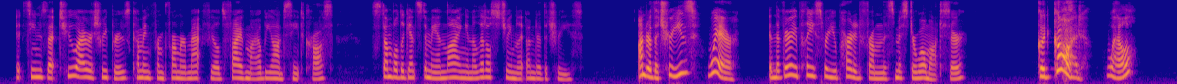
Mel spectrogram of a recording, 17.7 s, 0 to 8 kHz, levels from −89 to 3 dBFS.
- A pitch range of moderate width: Yes, average, 3.6 semitones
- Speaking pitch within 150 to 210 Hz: No, high, 230 Hz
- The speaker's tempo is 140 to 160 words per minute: Yes, average, 155 wpm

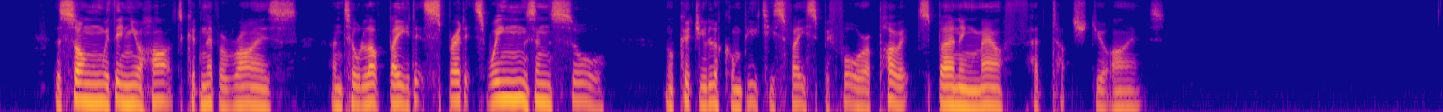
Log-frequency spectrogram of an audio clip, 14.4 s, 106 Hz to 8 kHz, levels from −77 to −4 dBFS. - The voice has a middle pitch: Yes, medium, 145 Hz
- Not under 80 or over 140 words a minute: Yes, slow, 135 wpm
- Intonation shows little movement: No, average, 3.1 semitones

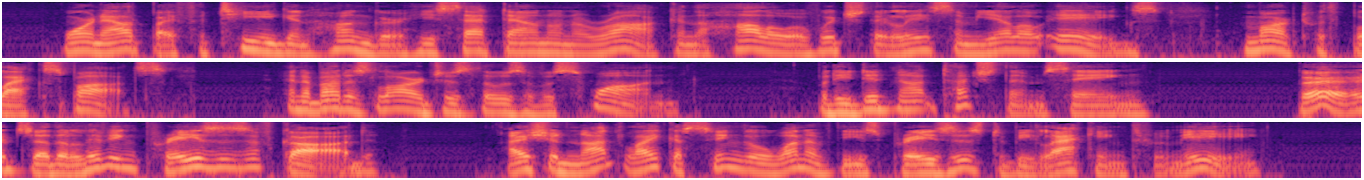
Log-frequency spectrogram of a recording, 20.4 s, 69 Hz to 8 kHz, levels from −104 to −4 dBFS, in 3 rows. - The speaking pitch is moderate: No, low, 125 Hz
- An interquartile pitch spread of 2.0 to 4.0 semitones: No, average, 5.3 semitones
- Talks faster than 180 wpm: Yes, average, 190 wpm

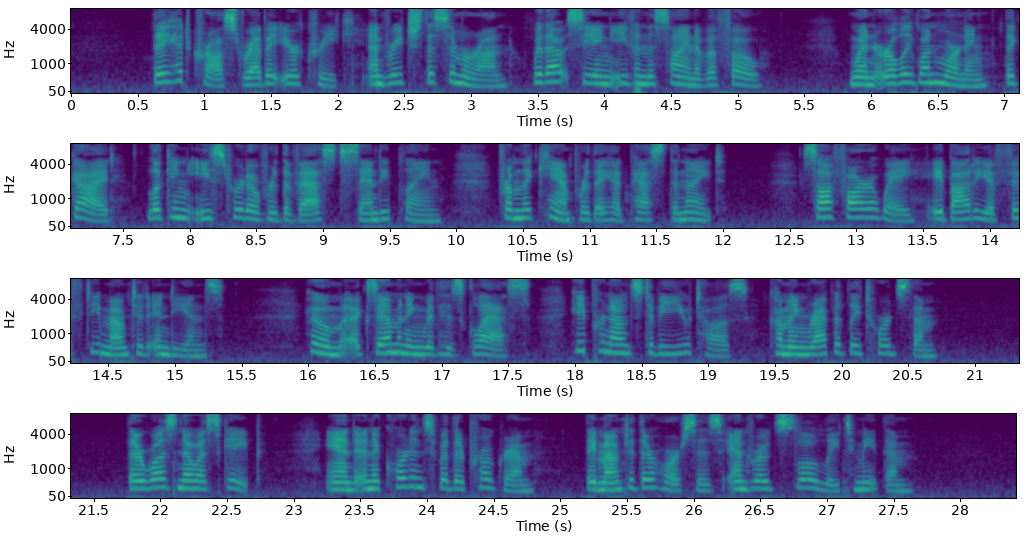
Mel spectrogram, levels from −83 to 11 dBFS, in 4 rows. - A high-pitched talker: Yes, high, 230 Hz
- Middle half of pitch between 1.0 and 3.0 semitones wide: No, average, 4.2 semitones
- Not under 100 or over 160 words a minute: No, average, 175 wpm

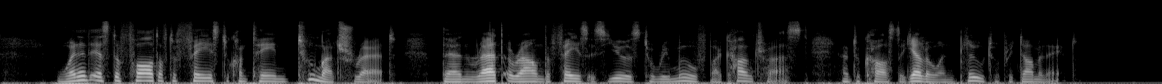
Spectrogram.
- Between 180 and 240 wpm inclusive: No, average, 170 wpm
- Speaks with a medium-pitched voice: No, low, 130 Hz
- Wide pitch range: No, average, 3.9 semitones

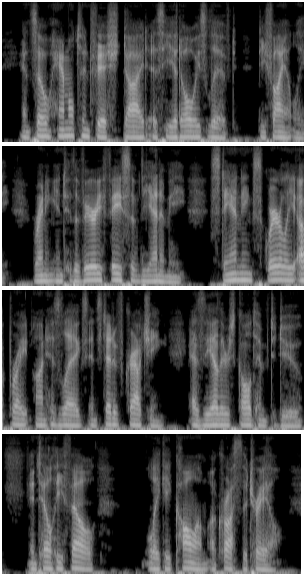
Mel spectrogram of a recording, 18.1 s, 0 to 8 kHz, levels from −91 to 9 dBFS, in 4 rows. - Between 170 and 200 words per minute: No, average, 145 wpm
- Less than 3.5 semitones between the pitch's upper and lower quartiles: Yes, average, 2.7 semitones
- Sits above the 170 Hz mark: No, low, 120 Hz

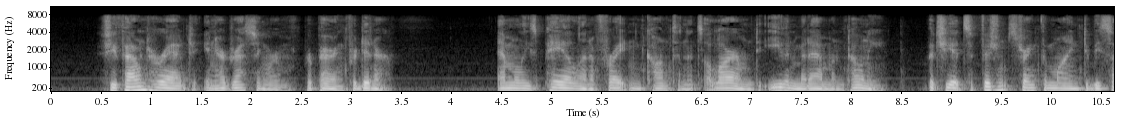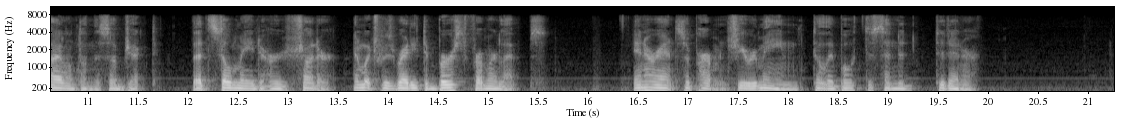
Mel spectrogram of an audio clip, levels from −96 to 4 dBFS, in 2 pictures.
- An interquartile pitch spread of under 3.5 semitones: Yes, average, 2.8 semitones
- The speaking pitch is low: Yes, low, 100 Hz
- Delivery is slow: No, average, 165 wpm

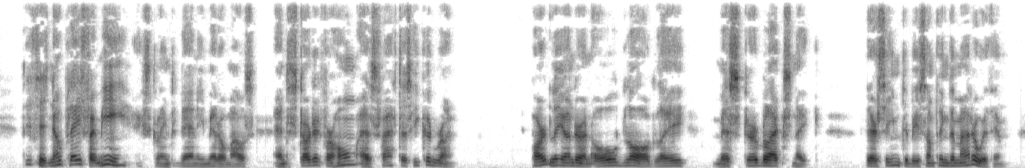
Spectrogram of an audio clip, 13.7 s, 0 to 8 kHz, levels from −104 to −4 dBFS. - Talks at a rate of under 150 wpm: No, average, 160 wpm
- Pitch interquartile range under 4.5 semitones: Yes, average, 4.1 semitones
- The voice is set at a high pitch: No, low, 135 Hz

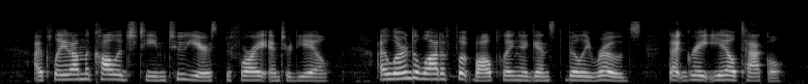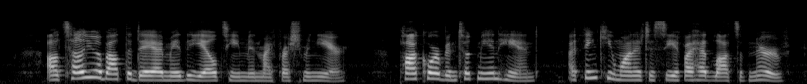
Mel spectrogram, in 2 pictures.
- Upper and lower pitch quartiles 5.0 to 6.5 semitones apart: No, average, 4.6 semitones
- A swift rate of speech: Yes, fast, 220 wpm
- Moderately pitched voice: No, high, 200 Hz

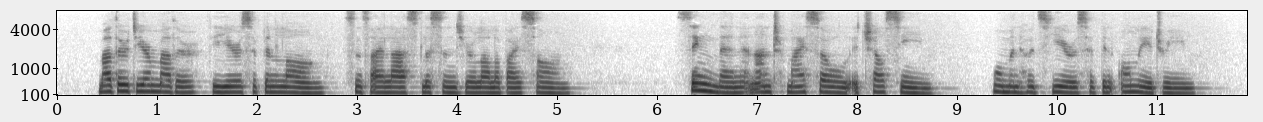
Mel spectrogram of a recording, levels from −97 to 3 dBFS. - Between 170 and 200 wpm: No, average, 140 wpm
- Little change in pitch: Yes, narrow, 2.0 semitones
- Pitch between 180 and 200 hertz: Yes, medium, 185 Hz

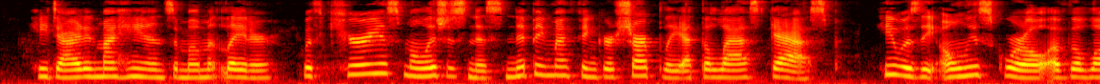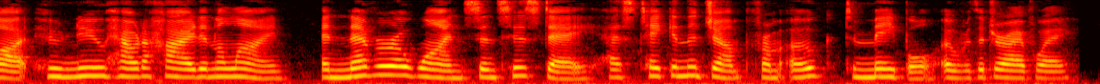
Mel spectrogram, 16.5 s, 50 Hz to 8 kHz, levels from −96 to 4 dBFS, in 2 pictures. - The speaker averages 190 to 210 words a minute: Yes, average, 195 wpm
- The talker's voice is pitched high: Yes, high, 235 Hz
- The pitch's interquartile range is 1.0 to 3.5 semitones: Yes, average, 2.8 semitones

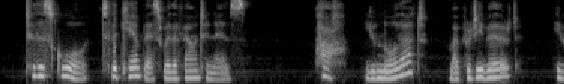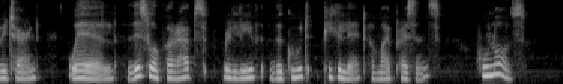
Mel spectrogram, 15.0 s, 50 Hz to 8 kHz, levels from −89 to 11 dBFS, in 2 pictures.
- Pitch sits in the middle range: No, high, 210 Hz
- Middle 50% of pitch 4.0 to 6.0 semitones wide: No, average, 3.3 semitones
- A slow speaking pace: Yes, slow, 130 wpm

